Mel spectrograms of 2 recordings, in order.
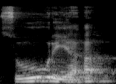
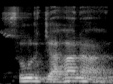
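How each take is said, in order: First: The consonant after r sounds like y. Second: The consonant after r sounds like j. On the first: The speaker calls it right. "কি হবে? সুরিয়াহা" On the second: The speaker calls it wrong. "সংস্কৃতে সুরজাহা না"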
